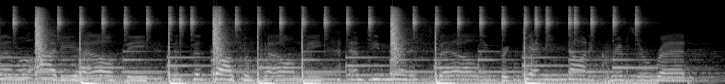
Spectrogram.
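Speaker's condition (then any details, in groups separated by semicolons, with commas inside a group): No condition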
